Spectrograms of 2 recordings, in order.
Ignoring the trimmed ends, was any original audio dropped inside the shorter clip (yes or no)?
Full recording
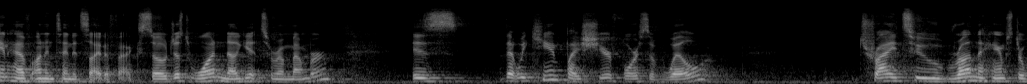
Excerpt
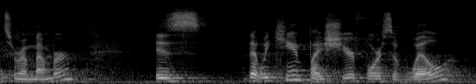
no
